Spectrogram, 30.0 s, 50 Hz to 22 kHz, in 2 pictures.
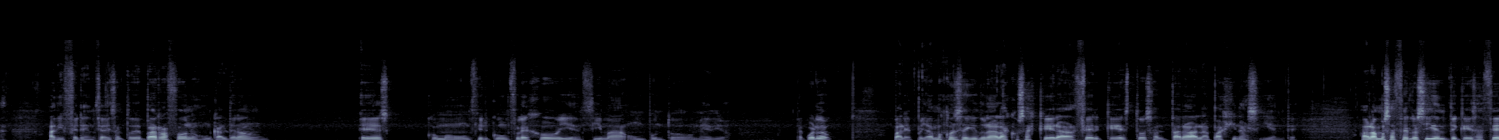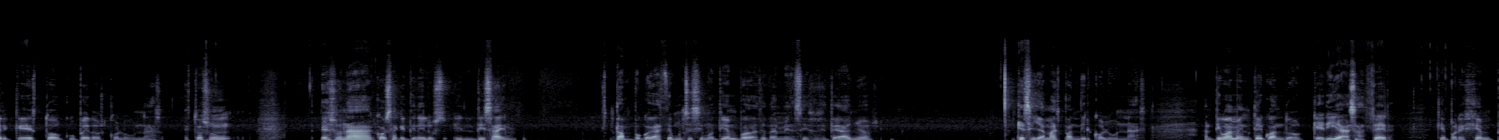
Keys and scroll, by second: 9.4 space.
